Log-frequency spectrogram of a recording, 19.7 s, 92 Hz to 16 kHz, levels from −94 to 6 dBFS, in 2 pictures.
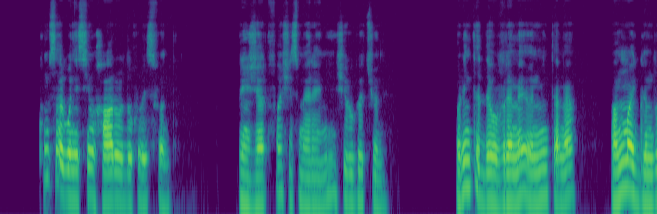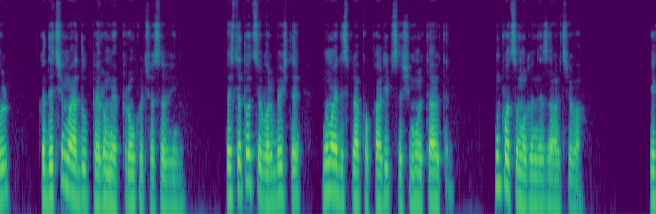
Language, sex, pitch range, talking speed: Romanian, male, 115-140 Hz, 160 wpm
